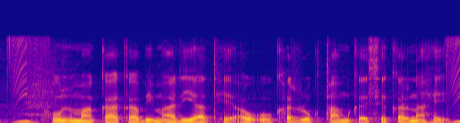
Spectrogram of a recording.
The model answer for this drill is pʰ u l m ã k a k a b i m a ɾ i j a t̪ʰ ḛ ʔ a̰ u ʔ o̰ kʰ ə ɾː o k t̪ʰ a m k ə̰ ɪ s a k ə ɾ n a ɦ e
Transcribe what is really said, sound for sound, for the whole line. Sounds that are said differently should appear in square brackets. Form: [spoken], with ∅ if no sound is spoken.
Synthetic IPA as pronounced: pʰ u l m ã k a k a b i m a ɾ i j a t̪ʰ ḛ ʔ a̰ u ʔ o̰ kʰ ə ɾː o k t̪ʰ a m k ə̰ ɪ s [e] k ə ɾ n a ɦ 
